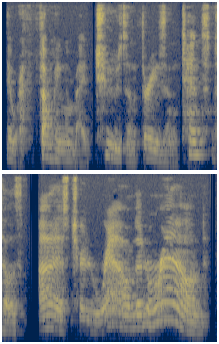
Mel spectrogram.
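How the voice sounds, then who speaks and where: An adult reader narrating a bedtime story in an expressive, measured storytelling manner. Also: medium pitch, far from the mic, highs cut off, a little hiss or hum.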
